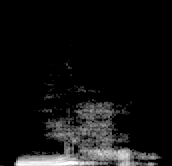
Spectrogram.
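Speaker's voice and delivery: 你好 modelled carefully for the class; model Chinese greeting. Shown as a demonstration. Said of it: "Let's say together".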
